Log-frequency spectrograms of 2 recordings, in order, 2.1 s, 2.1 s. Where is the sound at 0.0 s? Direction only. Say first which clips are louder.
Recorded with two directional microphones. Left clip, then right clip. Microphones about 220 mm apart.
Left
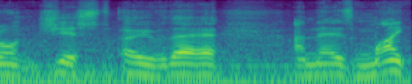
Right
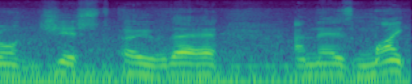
Left 3 dB; 25° left (ahead or behind).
